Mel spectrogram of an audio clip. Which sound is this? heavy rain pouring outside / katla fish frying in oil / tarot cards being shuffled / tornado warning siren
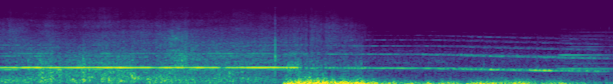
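tornado warning siren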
